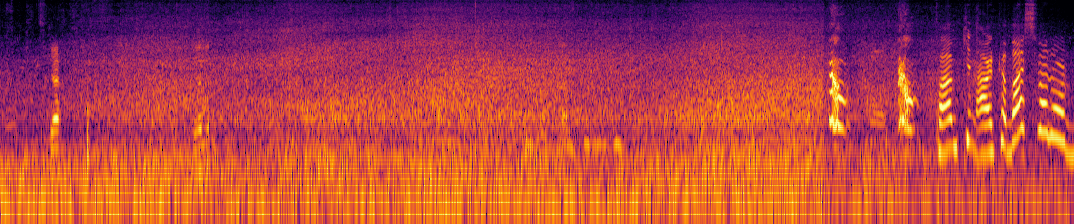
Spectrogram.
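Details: Pumpkin, a Rottweiler puppy under six months old, gives a quick run of sharp yips and barks near the end, after a long stretch of steady background rushing noise.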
